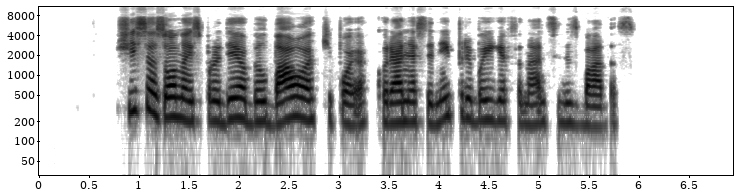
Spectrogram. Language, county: Lithuanian, Vilnius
